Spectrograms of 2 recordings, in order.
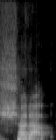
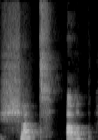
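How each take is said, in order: First: The T is a quick, soft D-like tap. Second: The T is a crisp, fully released T sound. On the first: "sounds like a soft D sound" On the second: "as a proper true T"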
